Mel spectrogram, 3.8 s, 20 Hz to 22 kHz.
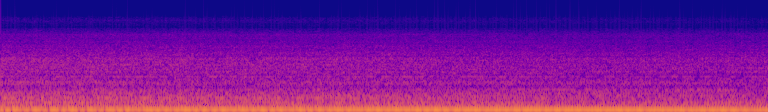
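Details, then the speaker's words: Chevrolet Corvette C4 after new fuel pump install, engine cool, fuel pressure just above 40: steady, smooth low idle rumble with no previously loud fuel pump whine heard; normal idle. "Let's see if we can hear this uh fuel here. It was pretty loud, so we'll see. [Music] Oh my god. I don't hear a thing."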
